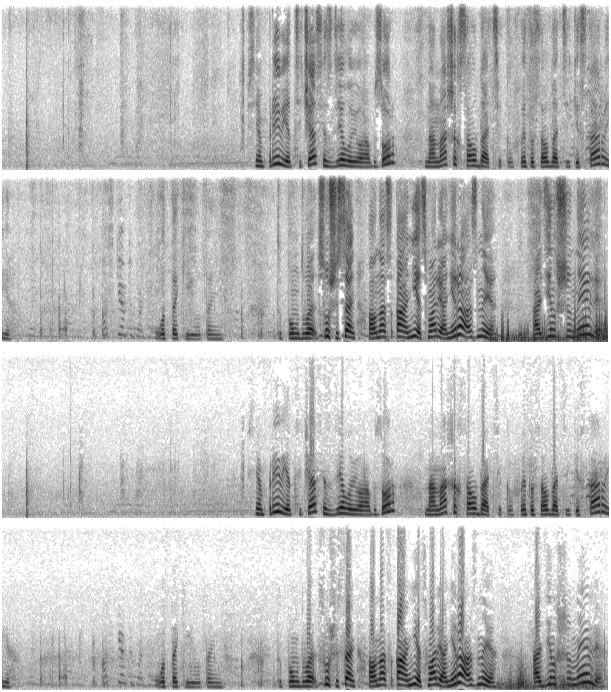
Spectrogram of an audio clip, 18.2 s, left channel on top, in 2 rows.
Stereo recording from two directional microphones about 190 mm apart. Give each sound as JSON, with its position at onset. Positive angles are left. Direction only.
{"t": 3.7, "sound": "speech", "side_deg": 25}
{"t": 10.6, "sound": "a sound", "side_deg": 10}
{"t": 11.4, "sound": "speech", "side_deg": 25}
{"t": 13.4, "sound": "speech", "side_deg": 35}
